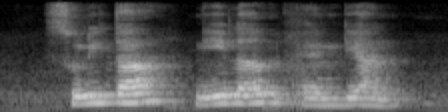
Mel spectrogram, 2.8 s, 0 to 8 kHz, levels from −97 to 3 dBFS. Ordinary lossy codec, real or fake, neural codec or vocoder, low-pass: none; real; none; 7.2 kHz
